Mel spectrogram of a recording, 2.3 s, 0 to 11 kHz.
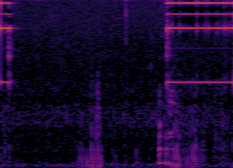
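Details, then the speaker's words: NiteCore New14 Intellicharger repair, multimeter across bridge rectifier pins: click then steady unbroken high-pitched beep regardless of polarity, continuous continuity; shorted diode in full bridge, possibly failed from heat. "So what I'm doing is I'm measuring really from that pin to that pin, and it's a short. The same from that pin to that pin. And I know you're going to say swap the polarity, but it doesn't matter because it's beeping continuously."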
